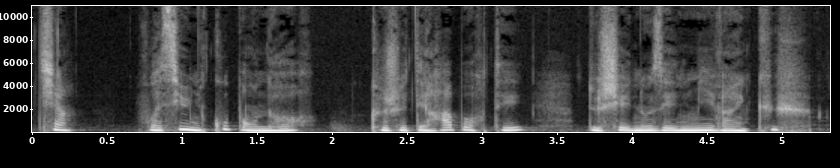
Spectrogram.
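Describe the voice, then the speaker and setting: A woman's voice: medium pitch, expressive, normal speed, no echo. Woman reading an angry warrior king. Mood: tender hushed. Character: proud returning male warrior king, angry.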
